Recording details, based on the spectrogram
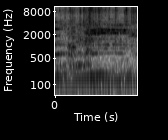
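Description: A spatula stirs and tosses egg fried rice in a hot frying pan, giving a soft continuous sizzle with light scraping and shuffling, close and steady with no talking.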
